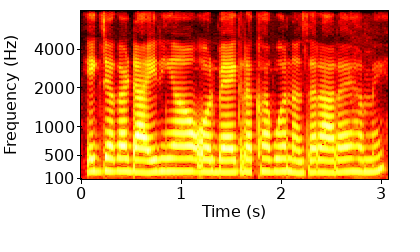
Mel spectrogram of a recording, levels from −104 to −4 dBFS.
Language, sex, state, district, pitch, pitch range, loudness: Hindi, female, Madhya Pradesh, Bhopal, 215 Hz, 210-220 Hz, -15 LUFS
